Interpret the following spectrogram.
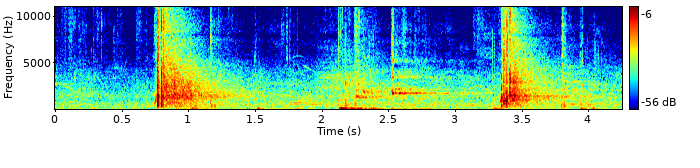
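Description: Badminton rally: two sharp racket strikes on the shuttlecock, the first about a second in and the second near the end, with the squeak of court shoes on the mat between them.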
